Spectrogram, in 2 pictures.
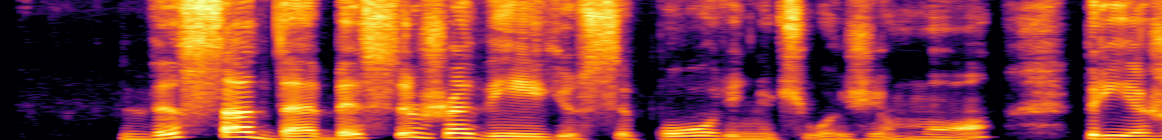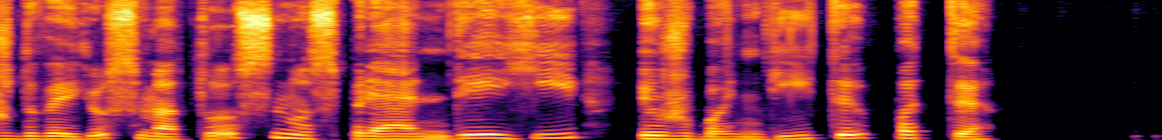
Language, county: Lithuanian, Kaunas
